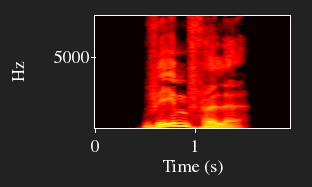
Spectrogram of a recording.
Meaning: nominative/accusative/genitive plural of Wemfall
- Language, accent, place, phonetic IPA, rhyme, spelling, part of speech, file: German, Germany, Berlin, [ˈveːmˌfɛlə], -eːmfɛlə, Wemfälle, noun, De-Wemfälle.ogg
